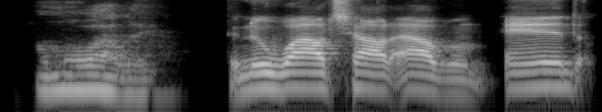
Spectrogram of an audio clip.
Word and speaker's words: Omowale: And at the risk of mispronouncing it, I'd like for you to pronounce it so I don't butcher it too bad here. It's Omowale. Omawale. Omowale.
